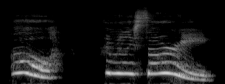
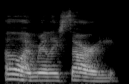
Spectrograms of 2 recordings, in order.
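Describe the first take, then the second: First: Very high, louder squeaky pitch. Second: Said in the usual way. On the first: Shown as a demonstration. Lecturer demonstrates pitch to students, very high voice. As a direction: pitch the whole apology way up.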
